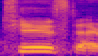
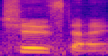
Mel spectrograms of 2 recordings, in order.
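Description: First: It begins with a plain t sound. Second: It begins with a 'ch' sound.

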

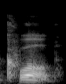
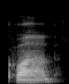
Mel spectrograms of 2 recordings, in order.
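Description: First: The vowel sounds like the one in swab. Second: The vowel sounds like the one in jab. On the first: "to rhyme with swab" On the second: "to rhyme with jab"

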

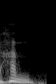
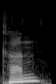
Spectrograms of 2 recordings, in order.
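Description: First: The word begins with an h sound. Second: The word begins with a plain k sound. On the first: "이 간은 한으로도 발음돼" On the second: "요 세 가지로 다 이 왔다 갔다 해요"

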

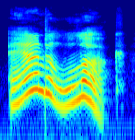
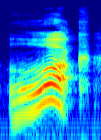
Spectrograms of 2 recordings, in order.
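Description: First: It is cried in a medium voice. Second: It is growled in a deep voice.

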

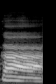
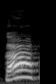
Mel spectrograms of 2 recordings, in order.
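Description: First: The syllable is said with the ek tone. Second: The syllable is said with the tri tone. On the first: "เอก" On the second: "ติ"

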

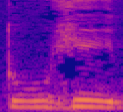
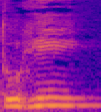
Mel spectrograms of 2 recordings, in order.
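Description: First: The vowel in the first word is long. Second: The vowel in the first word is short. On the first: "दूसरा है तू ही दलैंकड़ नाल" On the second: "एक पद है औंकड़ नाल तू ही"

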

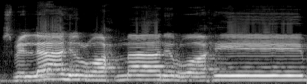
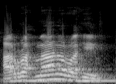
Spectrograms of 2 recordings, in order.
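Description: First: The words link straight into rahman without a stop. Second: A glottal stop begins the word before rahman. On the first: The word joins the one before, so its first sound drops. "ഇപ്പൊ ഉച്ചരിച്ചോ? ഇല്ല" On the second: The word stands alone, so its first sound is kept. "ഹംസ ഉച്ചരിച്ചോ? ഉച്ചരിച്ചു"

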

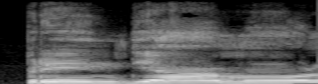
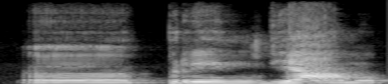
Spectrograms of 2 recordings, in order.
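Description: First: The word stays high, leading into the phrase. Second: The word carries its own falling pitch. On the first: The word is part of a larger phrase. The speaker calls it right. "all the things that precede the falling tone is up" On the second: The word stands alone. The speaker calls it wrong. "you don't say anymore prendiamo"

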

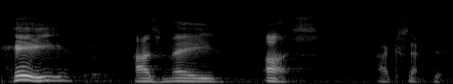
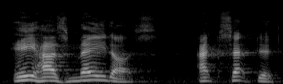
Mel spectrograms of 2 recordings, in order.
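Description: First: It is said slowly and deliberately. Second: It is said at a normal pace.

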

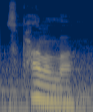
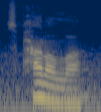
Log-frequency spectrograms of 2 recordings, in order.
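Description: Both takes have the same delivery.

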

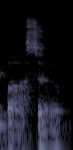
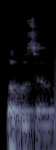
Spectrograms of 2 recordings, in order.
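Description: First: The middle consonant is a hissing s sound. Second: The middle consonant is a buzzing z sound. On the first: This is the proper way to say the name. "I think you're supposed to say Bosso" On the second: This is a playful way to say the name. "but I like to pronounce it Bozo, because that's just more fun"

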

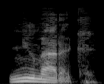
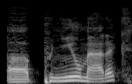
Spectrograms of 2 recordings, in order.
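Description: First: The first vowel is a plain oo sound. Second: The first vowel is a yoo sound. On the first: The speaker calls it right. "Pronounced as ooh, just ooh" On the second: The speaker calls it wrong. "this is not pneumatic"

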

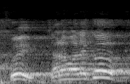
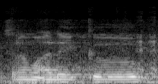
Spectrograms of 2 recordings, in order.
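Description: First: It is a casual greeting to a friend. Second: It is a humble, deferential greeting.

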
